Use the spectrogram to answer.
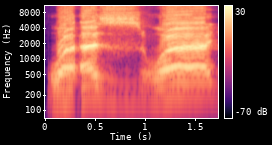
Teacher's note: Maka ini kita namakan dengan hukum tajwid berupa izhar syafawi. Maka suara mimnya harus dibaca dengan jelas, tidak boleh ditahan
